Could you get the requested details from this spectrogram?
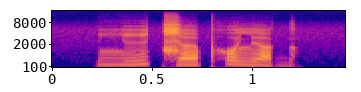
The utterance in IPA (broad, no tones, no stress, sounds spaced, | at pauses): ʎ i t͡ɕ ɛ pʰ o lʲ a ɡ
